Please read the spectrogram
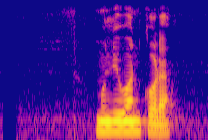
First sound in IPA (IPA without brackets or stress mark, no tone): m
